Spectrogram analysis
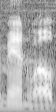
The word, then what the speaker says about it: Manuel: And I say Manuel because it's spelled Manuel. Manuel's a name, M-A-N-U-E-L. Manual is M-A-N-U-A-L, and that's the word that it's probably intended to be, but that's not the point.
